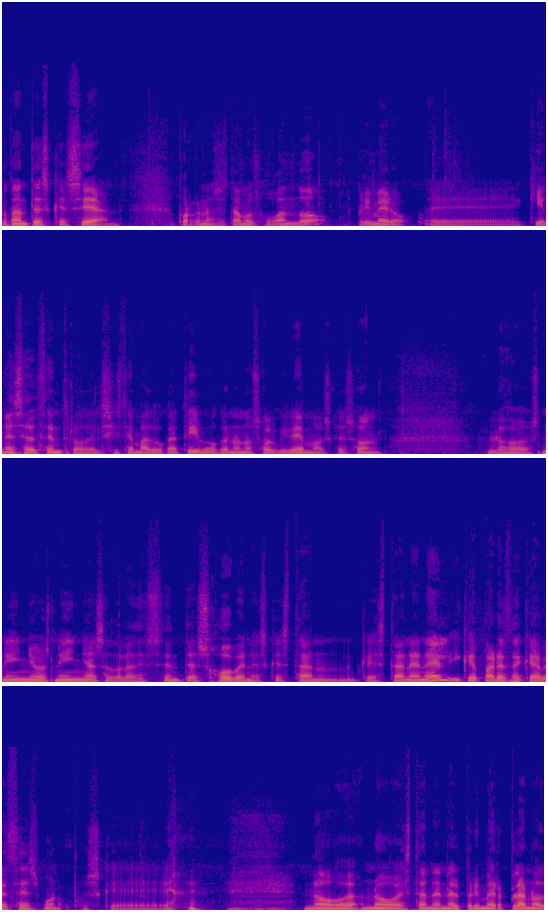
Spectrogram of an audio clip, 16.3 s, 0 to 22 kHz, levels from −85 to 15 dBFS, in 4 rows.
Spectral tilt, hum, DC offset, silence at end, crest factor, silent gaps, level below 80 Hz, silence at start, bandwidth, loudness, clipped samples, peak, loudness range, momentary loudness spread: -6.5 dB/octave; none; under 0.1%; 0 s; 22 dB; none; -62 dBFS; 0 s; 15.5 kHz; -33 LUFS; under 0.1%; -10 dBFS; 4 LU; 15 LU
